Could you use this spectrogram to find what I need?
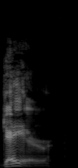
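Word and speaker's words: geyr: And therefore, there is a derivative, Strong's number 1616, and I'll pronounce that geir. It's G-E-Y-R in Strong's English transliteration.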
